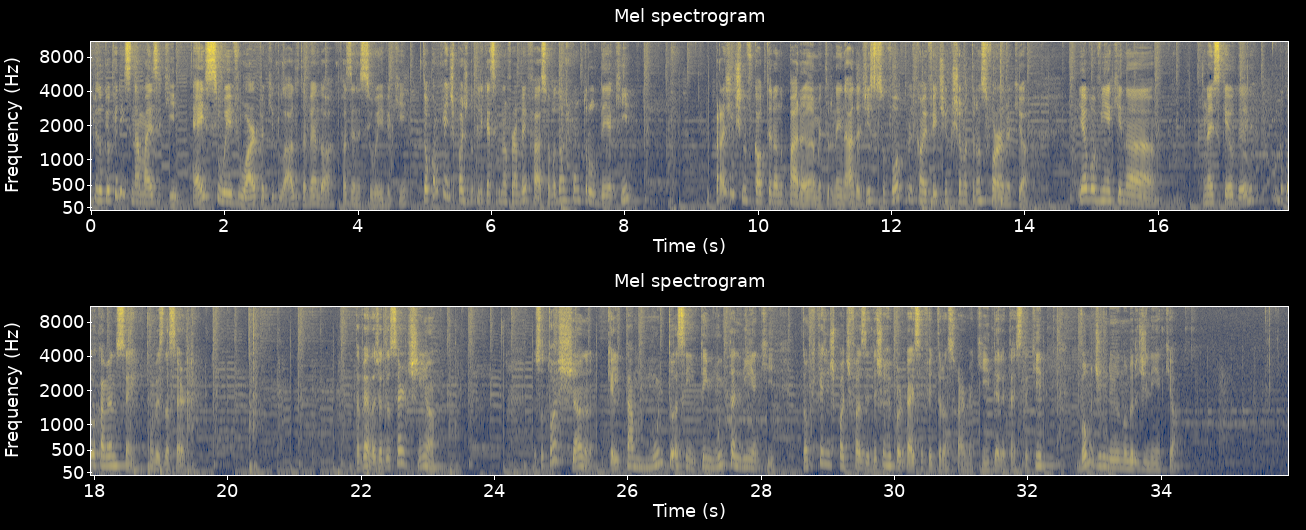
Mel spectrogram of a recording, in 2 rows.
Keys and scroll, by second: 7.0 ctrl+d, 12.5-13.6 typing, 18.1-22.1 typing, 23.3 0, 29.8 ctrl+x, 31.7 Delete.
